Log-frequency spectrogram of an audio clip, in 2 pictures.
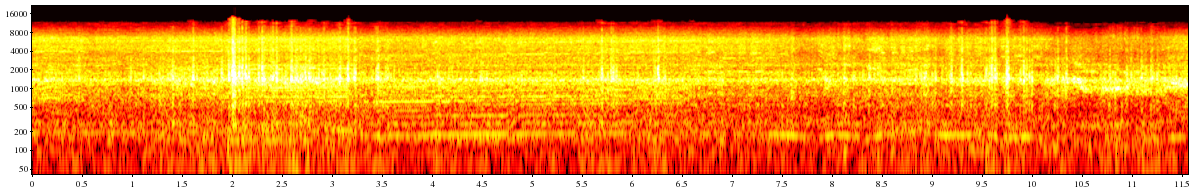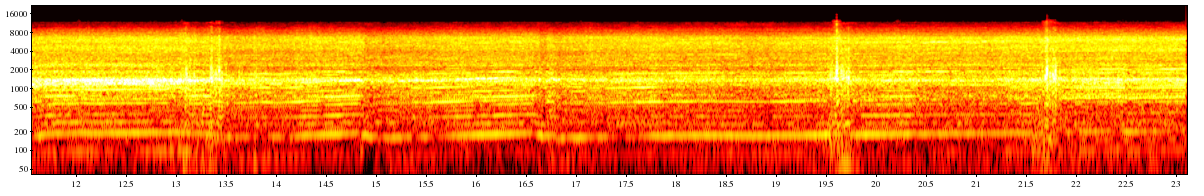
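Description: Lada 2101's four-cylinder engine heard from inside the cabin, driven hard: it revs up and drops back again and again through gear changes. A few sharp knocks come through the body of the car.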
